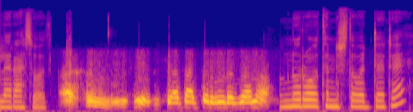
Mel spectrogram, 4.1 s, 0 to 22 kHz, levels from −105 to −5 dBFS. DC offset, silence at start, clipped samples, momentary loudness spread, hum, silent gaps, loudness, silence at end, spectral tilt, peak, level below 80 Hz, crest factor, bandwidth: under 0.1%; 0 s; under 0.1%; 12 LU; none; none; -25 LUFS; 0.1 s; -6 dB/octave; -10 dBFS; -64 dBFS; 14 dB; 14 kHz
